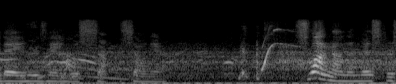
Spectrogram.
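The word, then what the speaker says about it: Sonja: to pronounce her name s onj a Soviets not soldier not Sandra it's not any of that it's Sonya Sonya I had a friend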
